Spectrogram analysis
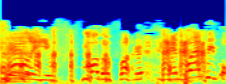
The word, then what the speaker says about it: Halle: Haley it's Halle, you motherfucker.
